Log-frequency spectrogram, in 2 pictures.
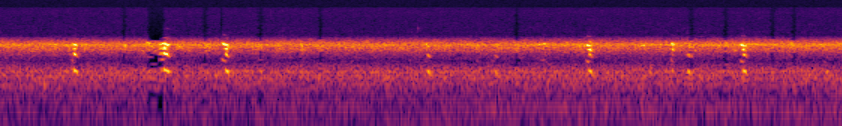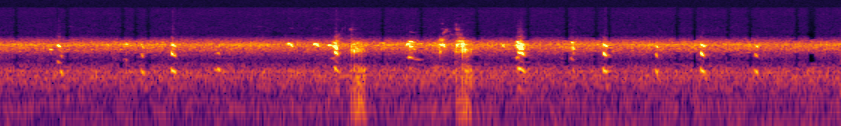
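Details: A mother eagle at the Big Bear nest whining softly to her mate after flying in, in a series of short, thin high notes repeated about every third of a second, with a few sharper clicks and a steady background hiss.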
